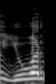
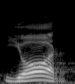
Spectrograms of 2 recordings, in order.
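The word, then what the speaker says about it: your: इसको यूअर नहीं बोलता बेटा। इसको don't pronounce योर। इट्स योर योर।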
